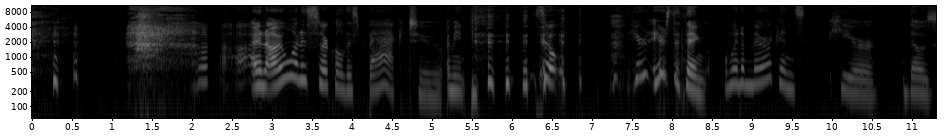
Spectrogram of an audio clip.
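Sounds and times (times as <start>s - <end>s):
deep breath: 1.2s - 2.1s
speech: 2.1s - 6.8s, 7.5s - 11.3s.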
